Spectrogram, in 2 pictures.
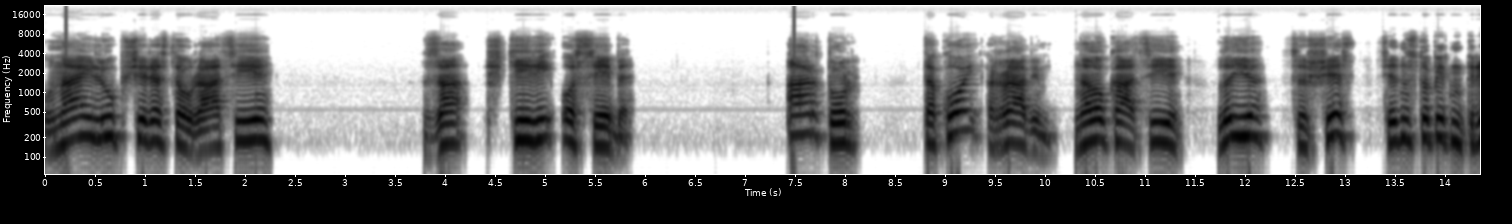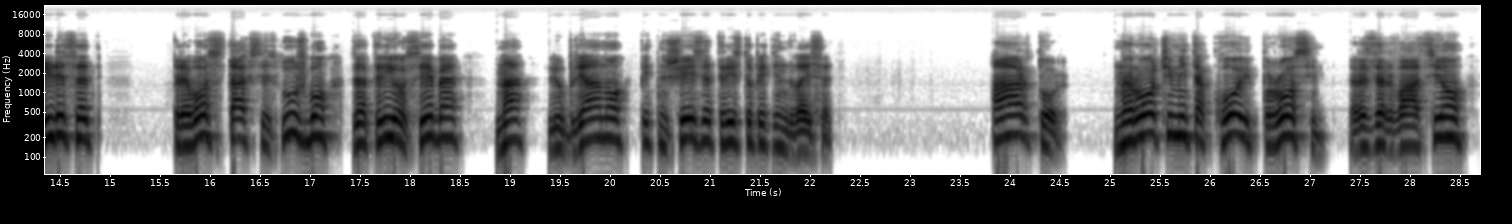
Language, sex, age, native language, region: Slovenian, male, 60+, Slovenian, Abroad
